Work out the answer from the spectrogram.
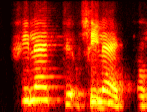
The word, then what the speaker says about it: filet: Filetto, come si pronuncia esattamente? Perché l'ho pronunciato male, secondo me. Quello lì viene pronunciato alla francese, filet.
